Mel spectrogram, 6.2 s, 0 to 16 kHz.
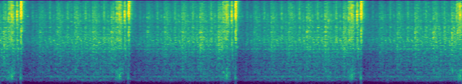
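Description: Slow, even firing bangs about every second and a half, around 42 a minute, coasting between them; the old engine runs steadily and healthy.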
